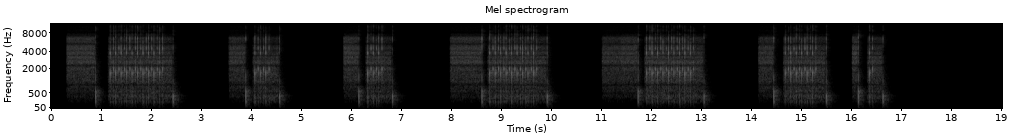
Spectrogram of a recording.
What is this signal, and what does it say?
Pulse dialling, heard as a rotary dial, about 9 pulses a second. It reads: 0 3 3 9 9 6 1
